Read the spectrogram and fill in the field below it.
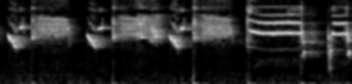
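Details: Songbird singing energetically, repeating a pattern about once a second: a sharp rising chirp opens into a buzzy, rattling trill. It ends with clear, steady whistled notes.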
